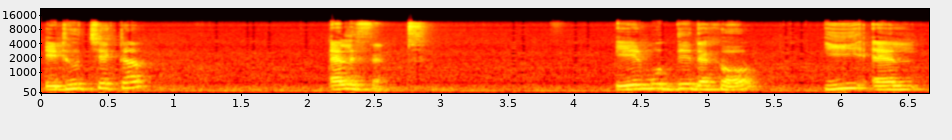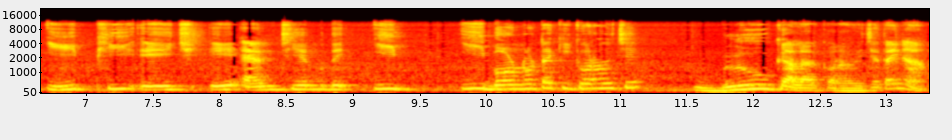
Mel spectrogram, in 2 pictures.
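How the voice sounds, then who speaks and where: A man's voice: high-pitched, slight background noise, low-quality recording. A man with a Bangladeshi accent teaching an English lesson, mixing two languages and repeating words for students to practice. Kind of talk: online lesson explanation.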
